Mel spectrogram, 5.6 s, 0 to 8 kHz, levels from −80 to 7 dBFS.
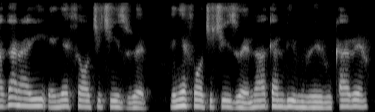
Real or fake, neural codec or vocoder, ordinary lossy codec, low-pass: fake; autoencoder, 48 kHz, 32 numbers a frame, DAC-VAE, trained on Japanese speech; none; 7.2 kHz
